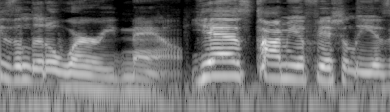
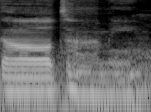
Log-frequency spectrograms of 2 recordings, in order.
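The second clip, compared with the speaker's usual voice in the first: lower, slow, soft sigh of a name; swooning; 8 semitones lower, 7 dB quieter, slower than usual. Retold or imitated. Woman swooning over Tommy, lower, slow and soft. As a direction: melt as you say it, slowly. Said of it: "And I was like".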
